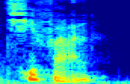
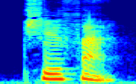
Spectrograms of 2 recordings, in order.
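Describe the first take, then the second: First: It is said with a Jiaodong dialect pronunciation. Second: It is said in standard Mandarin pronunciation.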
